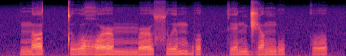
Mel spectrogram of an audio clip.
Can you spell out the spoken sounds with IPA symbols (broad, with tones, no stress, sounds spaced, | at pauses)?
n ʌ˩˧˩ tː u˩˧˩ ʁʷ ə˞˩˧˩ mː ə˞˩˧˩ sʷ ɪ˨˦ m b ʊ˨˦ kː ɪ˨˦ n d͡ʒ ʌ˨˦ ŋ u˨˦ kː ʊ˨˦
